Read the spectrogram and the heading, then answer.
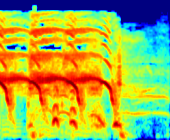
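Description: A loud, sustained high-pitched shriek lasting over a second, with wavering harmonics and a few lower gasping undertones, cutting off abruptly into near silence.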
